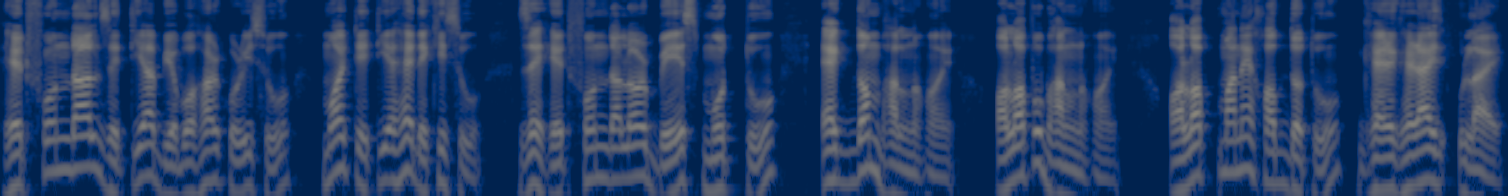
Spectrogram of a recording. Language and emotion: Assamese, neutral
